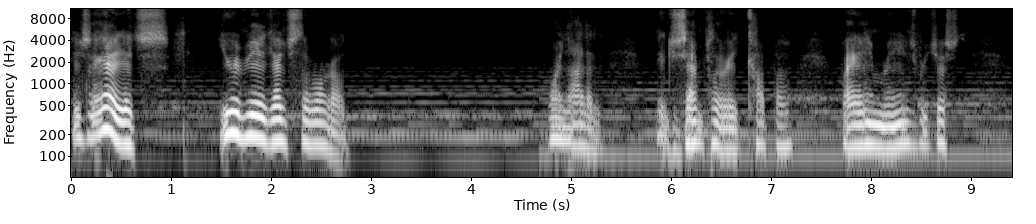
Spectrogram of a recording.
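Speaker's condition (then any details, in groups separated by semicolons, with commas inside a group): Spinal muscular atrophy; congenital genetic neuromuscular, quadriplegic, never walked or stood, wheelchair, near-fatal gastrointestinal surgery complications decade ago; progressive, incurable, age 56, full sensation, no muscles, needs help, writes with voice recognition program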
